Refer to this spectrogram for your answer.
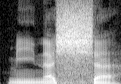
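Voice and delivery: slow model of minasya with a spreading sh; drawn-out shin. Shown as a demonstration. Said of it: "Menyebar angin di mulut".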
